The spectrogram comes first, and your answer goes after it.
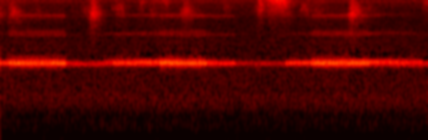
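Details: Night chorus of crickets chirping in grass during warm summer in Bulgaria, surround-recorded; an unbroken shrill tone with a few louder stretches and sparse sharp high ticks over it, nothing else audible.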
